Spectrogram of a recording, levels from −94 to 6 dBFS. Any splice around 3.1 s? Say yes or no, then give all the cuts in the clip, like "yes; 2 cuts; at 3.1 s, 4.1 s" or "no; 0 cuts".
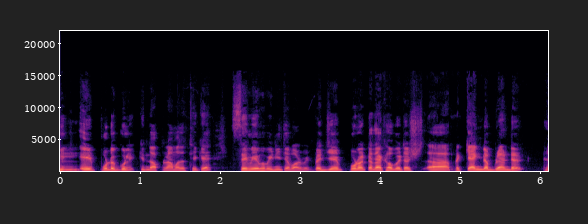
yes; 1 cut; at 3.1 s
